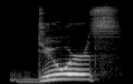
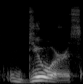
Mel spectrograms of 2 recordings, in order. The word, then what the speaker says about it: Dewar's: my hand here is doors scotch now it's not just doers I think it's how it's pronounced Dewar's doers doers sounds better doesn't it not only is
